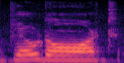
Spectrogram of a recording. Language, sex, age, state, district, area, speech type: Kashmiri, male, 60+, Jammu and Kashmir, Anantnag, rural, spontaneous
